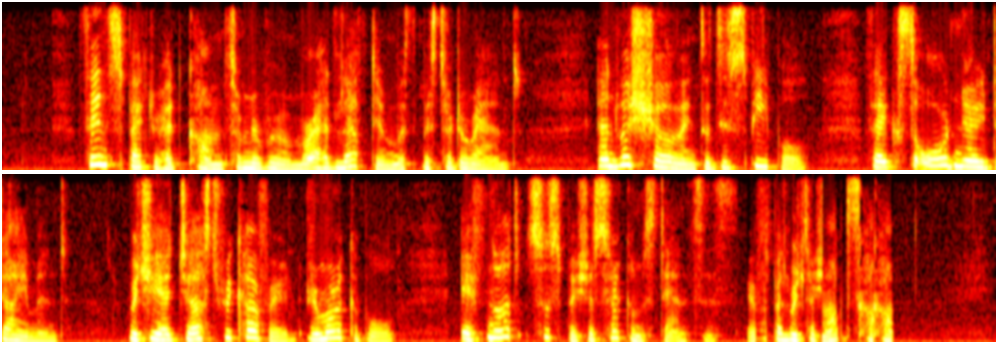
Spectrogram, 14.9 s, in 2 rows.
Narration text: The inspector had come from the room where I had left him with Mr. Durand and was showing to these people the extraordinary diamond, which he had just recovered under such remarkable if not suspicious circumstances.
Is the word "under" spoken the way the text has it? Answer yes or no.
no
